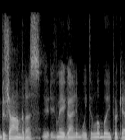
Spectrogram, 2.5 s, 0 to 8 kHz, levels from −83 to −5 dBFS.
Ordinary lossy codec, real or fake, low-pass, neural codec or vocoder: MP3, 48 kbps; fake; 7.2 kHz; codec, 16 kHz, 1 kbps, X-Codec, HuBERT features, trained on general audio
